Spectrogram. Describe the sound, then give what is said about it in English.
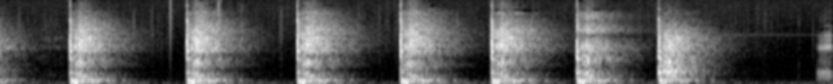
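Hammer blows from an amateur carpenter driving nails: heavy, evenly spaced thuds about every half second, each with a short ringing decay, loud and alone. “Excuse me should I most inadvertently hit the thumb now and then. I'm only an amateur carpenter. But even as I nail, I can see to shoot very well.”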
